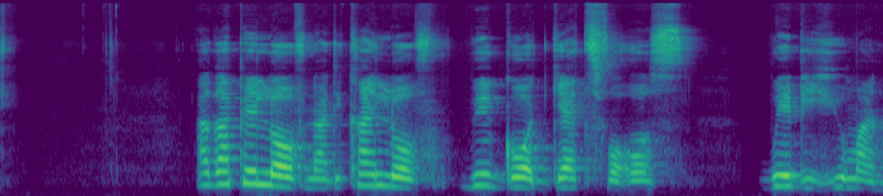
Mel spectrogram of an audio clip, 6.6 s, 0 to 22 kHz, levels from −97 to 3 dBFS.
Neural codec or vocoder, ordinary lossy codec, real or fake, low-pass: none; none; real; none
